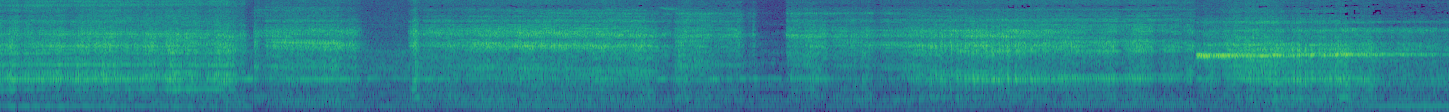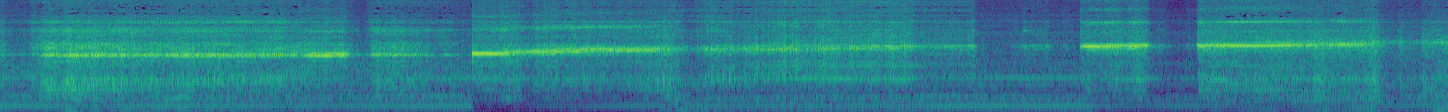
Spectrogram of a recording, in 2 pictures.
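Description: Small wood lathe spinning a wooden spindle blank while a carbide-insert cutter in a tool post turns it: a steady motor hum under a scraping, hissing cut. Through the second half a high whine comes from the cut, creeping up in pitch, and the sound breaks off briefly several times.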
